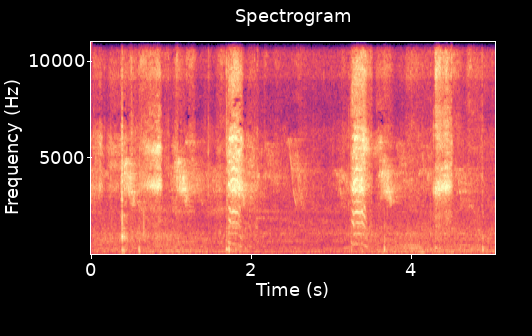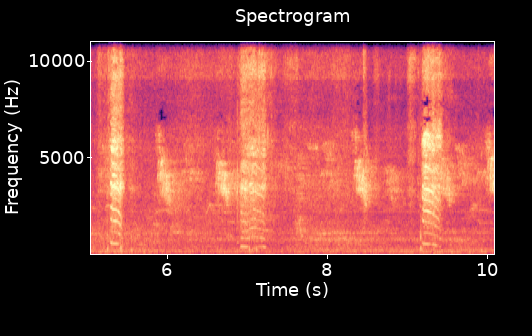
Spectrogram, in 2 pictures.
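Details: Mating land tortoises give short squeaky cries, each with a sharp click, roughly every two seconds against a low background rumble, with scattered high bird chirps around them.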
